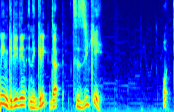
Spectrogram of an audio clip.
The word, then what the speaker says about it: tzatziki: Tzatziki. The T is silent. What T? There's fucking 2 of them. Tzatziki.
